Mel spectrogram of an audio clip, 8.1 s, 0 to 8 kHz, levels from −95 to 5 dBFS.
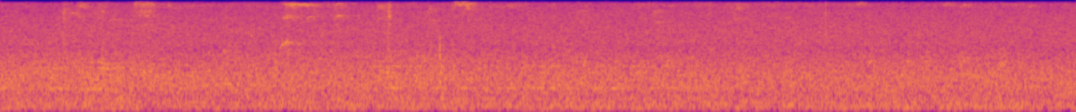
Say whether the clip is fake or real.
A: real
